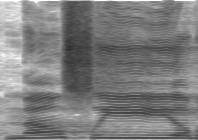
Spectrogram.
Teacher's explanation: huruf ro dibunyikan secara tafkhim karena berbaris di atas maka bacanya tebal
